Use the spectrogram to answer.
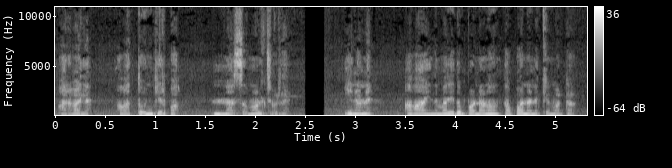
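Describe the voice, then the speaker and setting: In an audio drama, a woman voices a police officer who is also a heartbroken lover, using a Tirunelveli Tamil accent. She speaks fast in a hushed, urgent tone that shifts to mournful, her pitch fairly low with little movement and her acting light. There is a faint hiss or hum in the recording.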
